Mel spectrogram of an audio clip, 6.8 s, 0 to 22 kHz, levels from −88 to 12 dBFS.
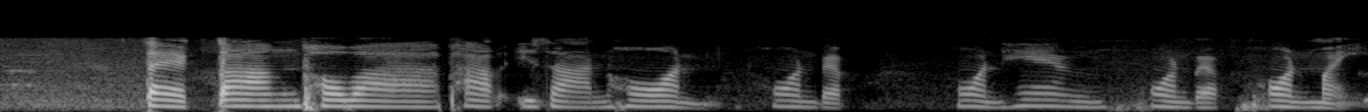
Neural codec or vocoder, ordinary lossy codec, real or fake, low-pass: none; none; real; 5.4 kHz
